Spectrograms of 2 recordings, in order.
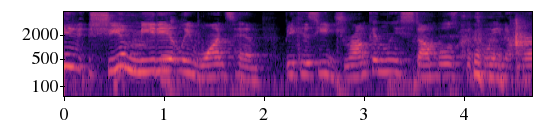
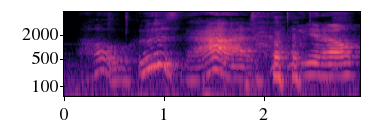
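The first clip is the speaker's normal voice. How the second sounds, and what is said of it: Weird flirty girl character voice. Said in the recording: “That was your weirdest impression yet.”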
